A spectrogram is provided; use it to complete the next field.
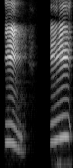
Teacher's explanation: ई ई आपके तालू तालू से बोला जाता है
